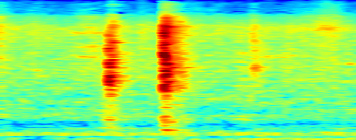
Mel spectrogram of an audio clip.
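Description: A big soup spoon wedged into an oven door while drying green onions, giving two brief clicking knocks about a quarter second apart, then a fainter tap, close by over a steady background hum.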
